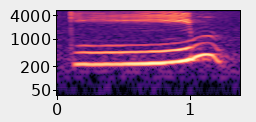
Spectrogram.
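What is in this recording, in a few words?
"gim2", Cantonese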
